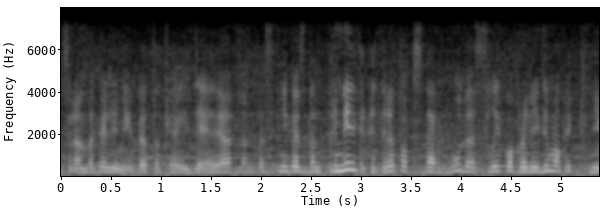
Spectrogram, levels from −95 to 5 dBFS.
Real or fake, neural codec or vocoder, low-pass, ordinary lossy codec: fake; autoencoder, 48 kHz, 32 numbers a frame, DAC-VAE, trained on Japanese speech; 7.2 kHz; Opus, 64 kbps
